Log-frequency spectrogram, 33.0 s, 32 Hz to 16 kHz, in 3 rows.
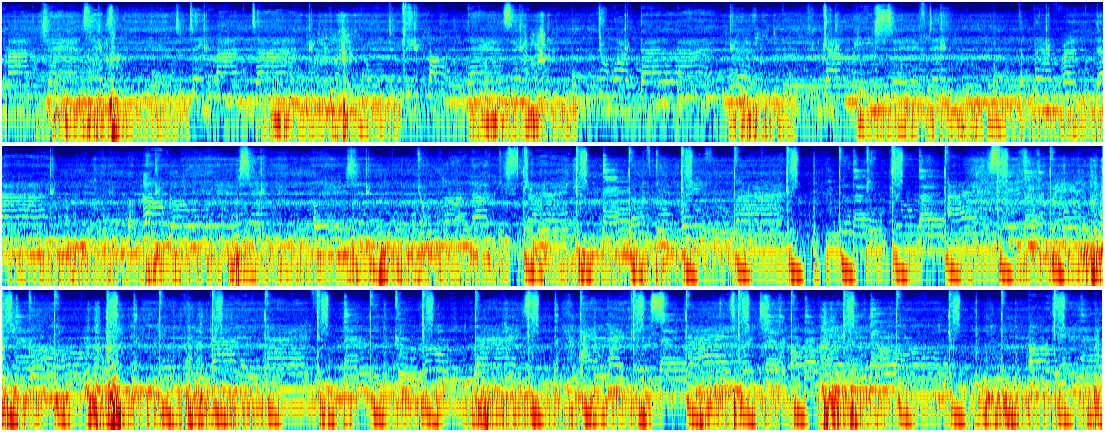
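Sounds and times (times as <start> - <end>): background music: 0.0 - 33.0
excavator engine and hydraulics: 0.0 - 33.0.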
